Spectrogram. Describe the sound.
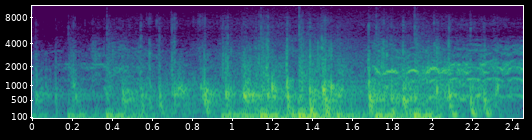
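Horse hooves clop in a dense, continuous rhythm while the horse whinnies loudly over them throughout.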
